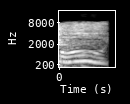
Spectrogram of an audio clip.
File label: "ooh" female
